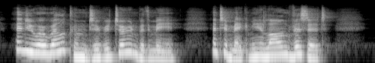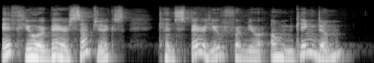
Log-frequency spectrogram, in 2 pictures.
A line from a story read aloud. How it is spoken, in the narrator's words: returned Ozma sweetly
